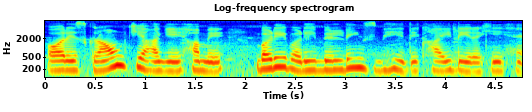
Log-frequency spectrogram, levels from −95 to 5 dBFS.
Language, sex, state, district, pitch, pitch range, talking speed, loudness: Hindi, male, Madhya Pradesh, Dhar, 190 Hz, 180-210 Hz, 175 wpm, -17 LUFS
